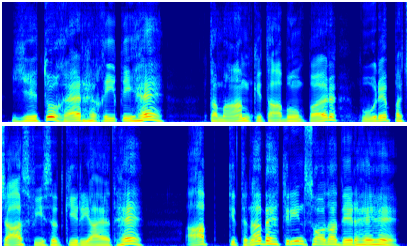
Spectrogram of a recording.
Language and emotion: Urdu, surprised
